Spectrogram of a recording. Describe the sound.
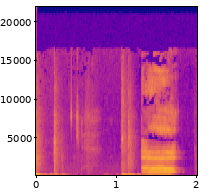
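Someone tries a locked house door, making dull thuds and rattles in two short bursts, followed by a drawn-out groaning voice.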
